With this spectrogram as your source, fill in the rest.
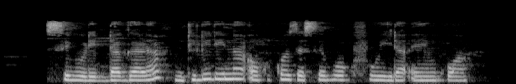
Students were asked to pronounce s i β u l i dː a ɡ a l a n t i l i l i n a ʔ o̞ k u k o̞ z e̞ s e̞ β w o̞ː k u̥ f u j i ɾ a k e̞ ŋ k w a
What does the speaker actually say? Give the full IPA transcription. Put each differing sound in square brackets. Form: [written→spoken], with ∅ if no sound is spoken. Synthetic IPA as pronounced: s i β u l i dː a ɡ a l a n t i l i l i n a ʔ o̞ k u k o̞ z e̞ s e̞ β w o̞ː k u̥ f u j i ɾ a [k→ʔ] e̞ ŋ k w a

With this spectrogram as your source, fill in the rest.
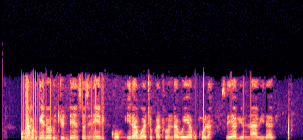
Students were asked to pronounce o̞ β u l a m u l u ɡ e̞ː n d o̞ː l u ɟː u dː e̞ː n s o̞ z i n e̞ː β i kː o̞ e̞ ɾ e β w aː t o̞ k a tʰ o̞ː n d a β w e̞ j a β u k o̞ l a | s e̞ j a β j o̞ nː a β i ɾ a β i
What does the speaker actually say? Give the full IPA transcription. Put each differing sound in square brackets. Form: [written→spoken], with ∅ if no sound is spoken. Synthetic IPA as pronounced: o̞ β u l a m u l u ɡ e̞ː n d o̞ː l u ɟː u dː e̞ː n s o̞ z i n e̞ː β i kː o̞ e̞ ɾ [e→a] β w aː t o̞ k a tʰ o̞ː n d a β w e̞ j a β u k o̞ l a | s e̞ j a β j o̞ nː a β i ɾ a β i

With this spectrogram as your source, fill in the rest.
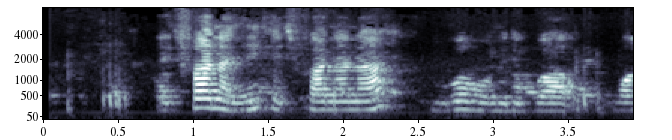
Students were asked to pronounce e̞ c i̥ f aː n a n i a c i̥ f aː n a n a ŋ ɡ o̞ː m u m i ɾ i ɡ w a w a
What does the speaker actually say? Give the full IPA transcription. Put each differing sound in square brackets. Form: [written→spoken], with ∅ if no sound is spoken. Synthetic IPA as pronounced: e̞ c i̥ f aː n a [n→ɲ] i [a→e] c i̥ f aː n a n a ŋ ɡ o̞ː m u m i ɾ i ɡ w a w a

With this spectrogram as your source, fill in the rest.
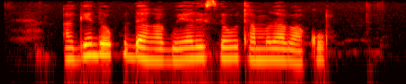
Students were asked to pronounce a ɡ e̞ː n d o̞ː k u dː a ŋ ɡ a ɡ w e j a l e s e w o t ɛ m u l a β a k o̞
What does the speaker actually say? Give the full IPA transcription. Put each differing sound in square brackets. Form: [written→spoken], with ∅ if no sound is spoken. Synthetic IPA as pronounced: a ɡ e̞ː n d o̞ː k u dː a ŋ ɡ a ɡ w e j a l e s e w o t [ɛ→a] m u l a β a k o̞

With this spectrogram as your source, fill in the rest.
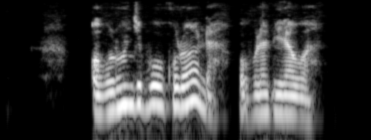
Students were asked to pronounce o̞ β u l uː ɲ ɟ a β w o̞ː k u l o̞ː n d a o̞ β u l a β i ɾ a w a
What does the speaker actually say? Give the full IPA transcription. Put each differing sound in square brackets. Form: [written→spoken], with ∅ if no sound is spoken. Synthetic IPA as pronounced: o̞ β u l uː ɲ ɟ [a→i] β w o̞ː k u l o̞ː n d a o̞ β u l a β i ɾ a w a

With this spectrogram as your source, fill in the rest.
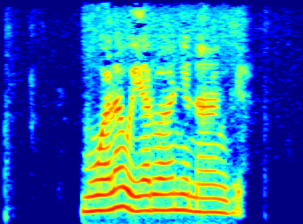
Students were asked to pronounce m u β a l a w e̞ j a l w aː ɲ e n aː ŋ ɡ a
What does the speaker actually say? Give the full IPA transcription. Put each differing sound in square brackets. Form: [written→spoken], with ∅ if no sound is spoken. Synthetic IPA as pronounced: m u [β→w] a l a w e̞ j a l w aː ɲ e n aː ŋ ɡ [a→e]

